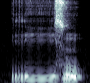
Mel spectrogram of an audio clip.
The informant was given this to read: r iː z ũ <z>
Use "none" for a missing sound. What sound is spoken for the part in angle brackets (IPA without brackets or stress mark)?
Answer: none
